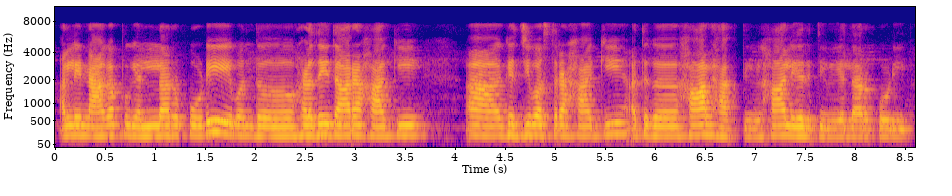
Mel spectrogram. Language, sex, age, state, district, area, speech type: Kannada, female, 45-60, Karnataka, Koppal, rural, spontaneous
